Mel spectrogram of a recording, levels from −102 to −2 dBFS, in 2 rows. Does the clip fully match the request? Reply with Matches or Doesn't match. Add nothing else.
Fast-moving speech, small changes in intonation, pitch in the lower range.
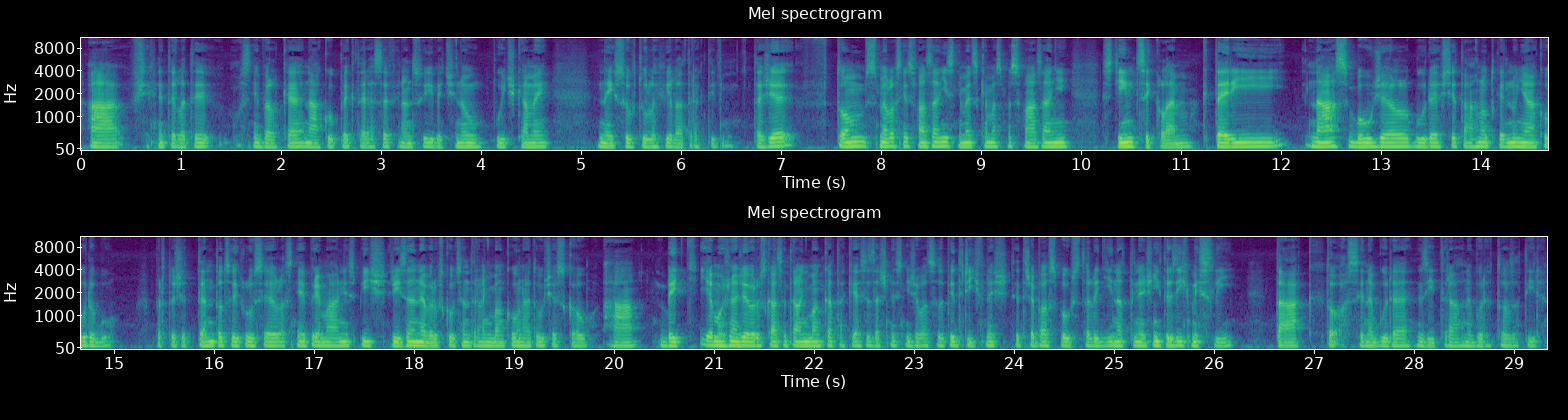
Matches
